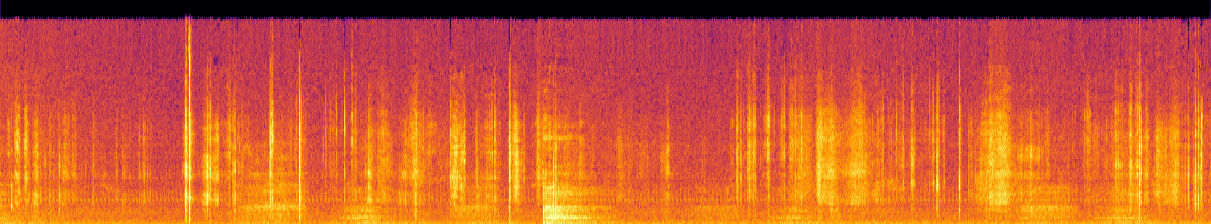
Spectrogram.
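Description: Scissors snipping fabric for an embroidery and beading piece, a quiet close series of irregular cuts and slicing strokes with small handling rustles between them.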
